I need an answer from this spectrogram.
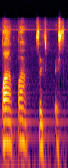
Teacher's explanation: Porque cuando se dice, por ejemplo, pa, quiere explotar, también se llaman explosivas. Bilabial, porque para pronunciar la P hay que juntar los labios.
